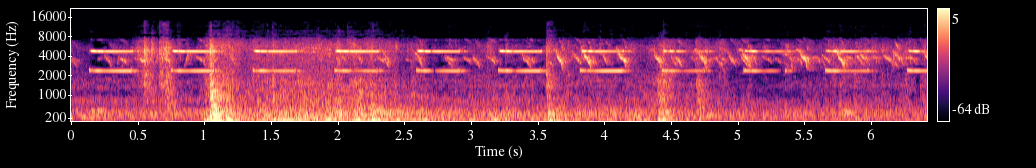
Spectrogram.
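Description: Many newly hatched Rhode Island Red chicks peeping, over an electronic beep that repeats steadily about every half second. About a second in, metal hatcher trays clatter and scrape as they are handled, with a few lighter knocks later.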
